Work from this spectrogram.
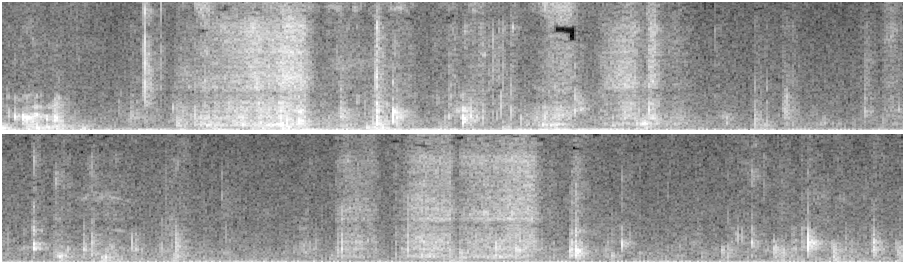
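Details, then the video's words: Mars the pug sniffs and eats breakfast foods in a small room. A loud snuffling burst opens, then scattered crunchy bites and short nasal snorts follow. "ASMR pug eats, pug sounds"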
